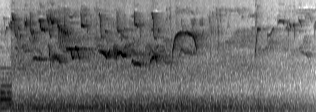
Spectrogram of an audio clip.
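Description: Several birds chirping and whistling in quick, overlapping calls over a faint background hiss, fading out toward the end. A held music chord stops just after the start.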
